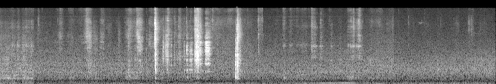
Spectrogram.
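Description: A small bookbinder's knife scraping and tapping against a smooth board: a run of short, sharp scrapes from about two seconds in to about five seconds in, then a few faint ones near seven seconds.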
